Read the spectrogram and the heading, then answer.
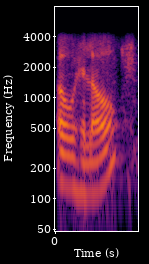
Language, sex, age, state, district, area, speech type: Bodo, male, 18-30, Assam, Kokrajhar, rural, conversation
